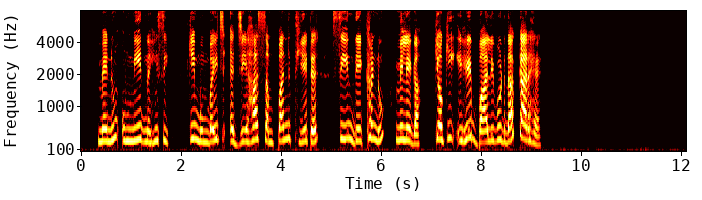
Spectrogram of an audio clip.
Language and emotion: Punjabi, surprised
